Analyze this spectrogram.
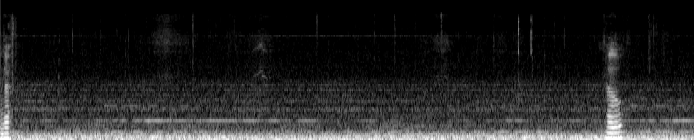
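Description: A young man speaks briefly and casually into a microphone.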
